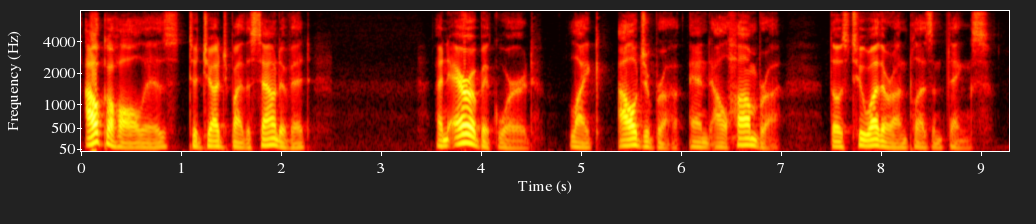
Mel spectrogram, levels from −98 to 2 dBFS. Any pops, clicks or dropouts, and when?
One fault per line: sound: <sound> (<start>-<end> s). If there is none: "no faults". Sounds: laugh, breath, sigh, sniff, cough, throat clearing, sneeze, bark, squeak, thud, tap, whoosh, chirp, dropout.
no faults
